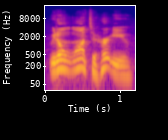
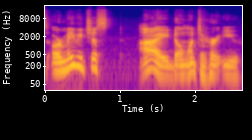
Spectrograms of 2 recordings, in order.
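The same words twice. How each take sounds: First: Said in the usual way. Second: I set apart and punched, the rest lighter; hesitate, then lean hard on the word I; stress on I. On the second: Acted. Corrects "we" to "I.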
